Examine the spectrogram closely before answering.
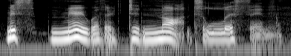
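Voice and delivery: ordinary delivery, nothing marked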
